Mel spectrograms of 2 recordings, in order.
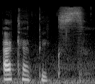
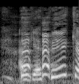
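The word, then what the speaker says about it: hakapik: Et puis, en avril 2021, vous avez publié le troisième tome, Le murmure des Akapix. Oui. Je l'ai bien prononcé, Akapix? Presque. Akapik, on n'a pas besoin de prononcer le S.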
